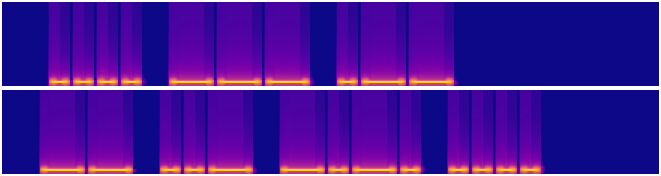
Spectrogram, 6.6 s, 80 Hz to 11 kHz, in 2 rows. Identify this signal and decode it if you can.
Morse code, heard as a keyed tone, about 21 wpm, 700 Hz. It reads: HOW MUCH
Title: 3x Word-Spacing - Sentences from Top 300 Words - 20wpm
